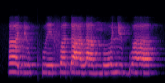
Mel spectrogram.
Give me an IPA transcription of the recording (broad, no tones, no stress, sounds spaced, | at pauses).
ɐ lʲ o kʷʰ e f ɐ ɗ a l a n̪ o lʲ ɵ ɡʷ ɐ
